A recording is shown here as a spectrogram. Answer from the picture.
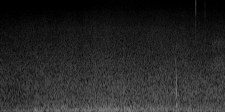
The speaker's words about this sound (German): Ich lausche den zarten Wellen, die sich langsam am Ufer auflösen.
